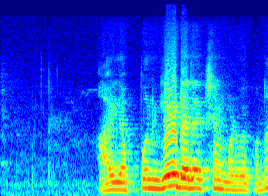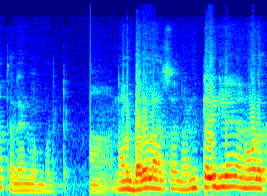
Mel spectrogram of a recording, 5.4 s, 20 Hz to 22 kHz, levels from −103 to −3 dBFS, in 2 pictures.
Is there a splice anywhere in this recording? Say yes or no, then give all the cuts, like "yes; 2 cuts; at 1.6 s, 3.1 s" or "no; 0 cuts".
yes; 1 cut; at 3.6 s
